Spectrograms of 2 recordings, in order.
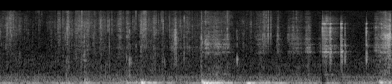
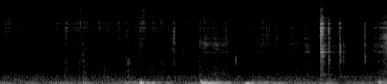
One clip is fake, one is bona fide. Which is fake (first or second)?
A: second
